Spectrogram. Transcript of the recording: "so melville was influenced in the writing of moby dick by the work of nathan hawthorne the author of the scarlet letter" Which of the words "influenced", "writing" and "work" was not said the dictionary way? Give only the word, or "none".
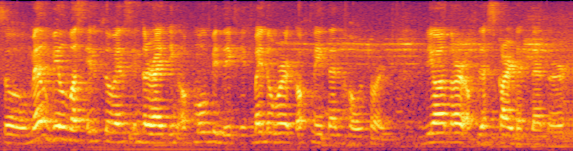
none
